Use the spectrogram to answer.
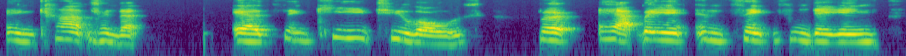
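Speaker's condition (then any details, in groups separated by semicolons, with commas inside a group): Cerebral palsy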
